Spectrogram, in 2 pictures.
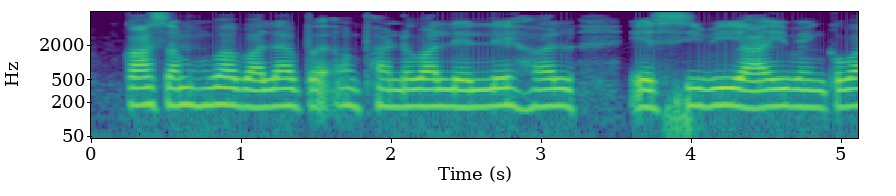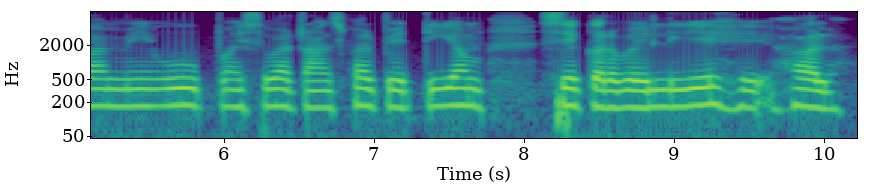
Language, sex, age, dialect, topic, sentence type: Magahi, female, 18-24, Central/Standard, banking, question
